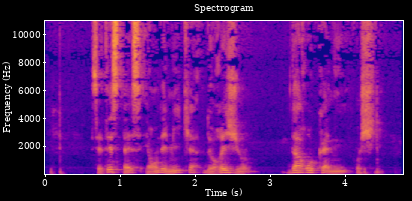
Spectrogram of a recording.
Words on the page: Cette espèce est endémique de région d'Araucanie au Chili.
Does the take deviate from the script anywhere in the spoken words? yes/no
no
